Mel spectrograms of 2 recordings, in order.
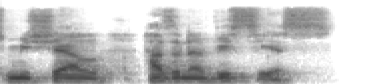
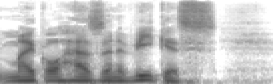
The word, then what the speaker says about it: Michel Hazanavicius: And of course, the fifth one is Michel Hazanavicius, if yes. – I'm saying that correctly. – You are. And actually, I got reprimanded. I pronounced it Michael Hazanavicius.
